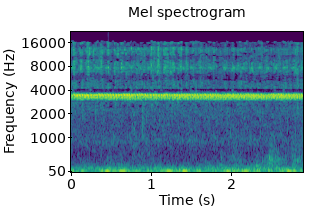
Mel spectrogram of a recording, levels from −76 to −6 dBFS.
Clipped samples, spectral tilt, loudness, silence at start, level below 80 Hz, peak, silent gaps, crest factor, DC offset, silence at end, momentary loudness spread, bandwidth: under 0.1%; 0 dB/octave; -9 LUFS; 0 s; -26 dBFS; 0 dBFS; none; 12 dB; under 0.1%; 0 s; 1 LU; 17 kHz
